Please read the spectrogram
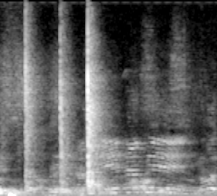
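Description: A man clapping his hands a few times, unevenly, in the first second.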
